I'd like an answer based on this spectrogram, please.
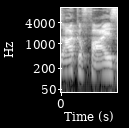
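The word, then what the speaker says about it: Akphaezya: circus prag metal band They pronoun the name is akafa it's it's spelled a k p h AE z y a it's weird spelling weird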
